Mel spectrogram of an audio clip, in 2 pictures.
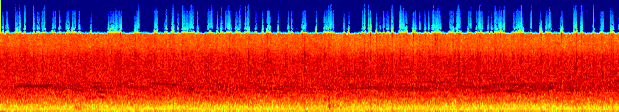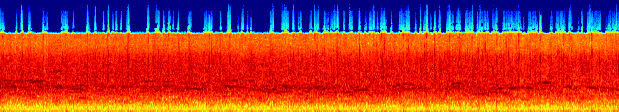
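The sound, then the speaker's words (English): A large audience claps in praise of God, steadily and densely for the whole stretch, a loud, continuous wash of many hands with no voices standing out above it. “But would you put a tail on that and clap one more time?”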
